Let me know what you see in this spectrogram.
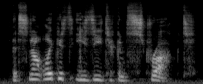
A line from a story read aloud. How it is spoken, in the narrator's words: Zuko snaps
